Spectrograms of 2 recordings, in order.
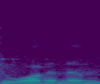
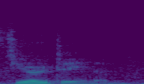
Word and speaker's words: duodenum: of the stomach no closed it's called the duodenum that's the right way to pronounce it i know you want to say duodenum but it's geodenum that's sure all right so it opens up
